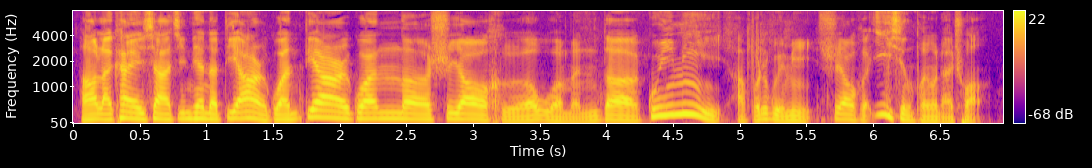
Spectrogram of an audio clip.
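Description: Male quiz host, mid-pitched, highly animated, talkative, teasing, dry studio sound. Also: brisk, no room sound. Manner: talkative, teasing, many tag questions. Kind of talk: chatty quiz show hosting.

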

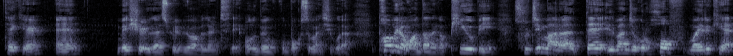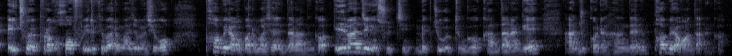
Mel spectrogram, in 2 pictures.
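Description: A man hosting a podcast English lesson, chatty and questioning his listeners, slowing down to repeat example phrases. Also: mid-range voice, lively intonation, distant mic. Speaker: English teacher, podcast host.

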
